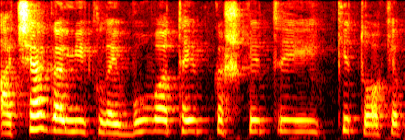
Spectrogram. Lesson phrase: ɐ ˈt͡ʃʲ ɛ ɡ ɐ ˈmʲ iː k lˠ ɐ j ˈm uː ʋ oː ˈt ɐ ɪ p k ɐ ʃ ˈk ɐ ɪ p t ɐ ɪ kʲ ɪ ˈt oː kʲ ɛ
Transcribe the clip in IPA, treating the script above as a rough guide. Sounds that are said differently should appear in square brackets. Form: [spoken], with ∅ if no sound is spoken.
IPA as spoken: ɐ ˈt͡ʃʲ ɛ ɡ ɐ ˈmʲ iː k lˠ ɐ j [ˈb] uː ʋ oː ˈt ɐ ɪ p k ɐ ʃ ˈk ɐ ɪ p t ɐ ɪ kʲ ɪ ˈt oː kʲ ɛ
